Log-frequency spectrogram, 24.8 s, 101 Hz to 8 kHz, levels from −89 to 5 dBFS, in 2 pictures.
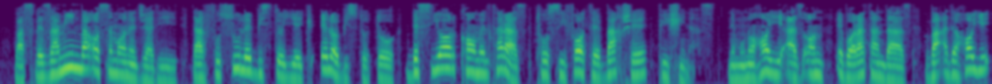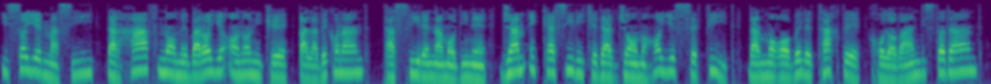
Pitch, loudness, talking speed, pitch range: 165 Hz, -25 LUFS, 115 wpm, 145-190 Hz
